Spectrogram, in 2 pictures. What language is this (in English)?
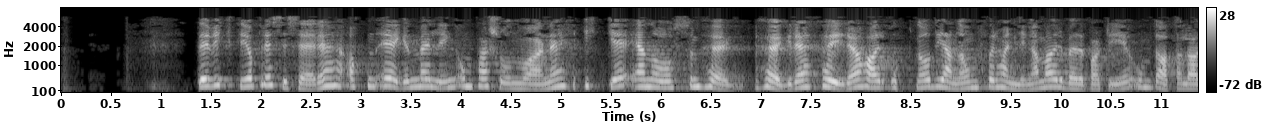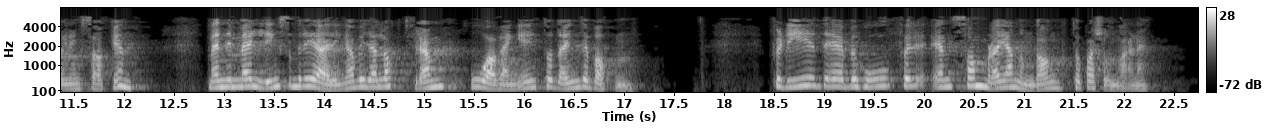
Norwegian Bokmål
